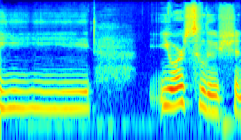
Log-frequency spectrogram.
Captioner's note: speaking French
